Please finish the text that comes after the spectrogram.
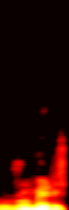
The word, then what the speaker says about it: Rumeli: Rum ilinin lisanı halinden yani Rumeli'nin Rum ili şeklinde yazılır. Rumeli şeklinde okunur.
